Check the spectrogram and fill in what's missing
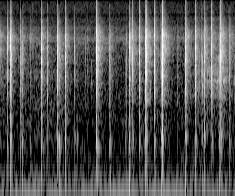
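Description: A medium clear plastic deli tub with a lid, partly filled with glitter foam letters, is tapped on its side with long painted fingernails. About two dozen quick, bright, dry taps land in an irregular rhythm, each clicking off almost instantly over a low, steady hum.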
